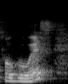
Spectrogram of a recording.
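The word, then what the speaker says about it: Fog05: Fog 05, ça s'écrit, mais ça se prononce FogOS, et c'est développé sur Paris par AD-Link Technology.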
